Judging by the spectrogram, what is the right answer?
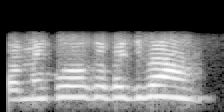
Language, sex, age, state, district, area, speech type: Odia, female, 60+, Odisha, Angul, rural, conversation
